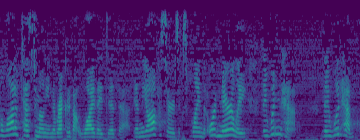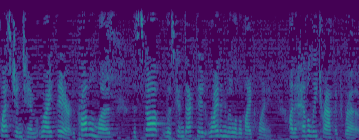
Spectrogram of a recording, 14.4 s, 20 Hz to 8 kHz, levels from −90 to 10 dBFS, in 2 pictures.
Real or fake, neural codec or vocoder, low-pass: real; none; 7.2 kHz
